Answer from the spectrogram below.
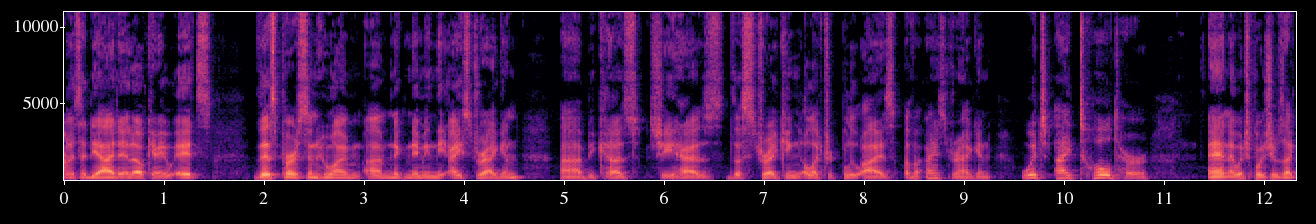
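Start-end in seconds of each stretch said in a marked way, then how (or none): none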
